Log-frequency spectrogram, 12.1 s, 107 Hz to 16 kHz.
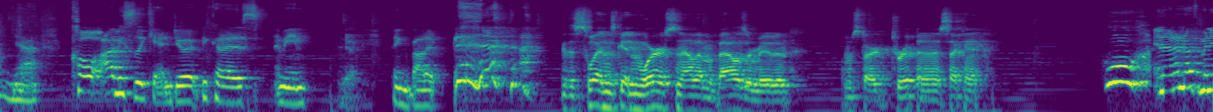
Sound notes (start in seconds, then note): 4.6 laughing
